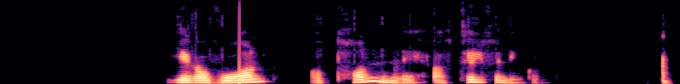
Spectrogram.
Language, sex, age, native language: Icelandic, female, 30-39, Icelandic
